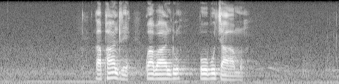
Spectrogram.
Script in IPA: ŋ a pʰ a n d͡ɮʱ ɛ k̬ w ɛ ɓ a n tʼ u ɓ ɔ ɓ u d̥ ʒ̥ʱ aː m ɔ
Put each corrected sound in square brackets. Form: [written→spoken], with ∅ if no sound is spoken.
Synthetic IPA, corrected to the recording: ŋ a pʰ a n d͡ɮʱ ɛ k̬ w [ɛ→a] ɓ a n tʼ u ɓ [ɔ→o] ɓ u d̥ ʒ̥ʱ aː m ɔ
